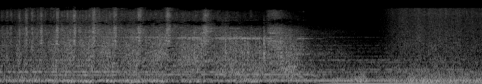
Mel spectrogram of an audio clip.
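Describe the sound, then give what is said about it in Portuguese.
The only working engine of a plane, overloaded as it tries to keep the aircraft in the air, drones loudly and steadily, its dense roar thick with low rumble and a whining tone, shifting slightly in pitch near the end. No voices are heard. “Todos ficaram em silêncio enquanto ouviam apenas o barulho ensurdecedor do único motor em funcionamento que, sobrecarregado, tentava manter a aeronave no ar.”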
